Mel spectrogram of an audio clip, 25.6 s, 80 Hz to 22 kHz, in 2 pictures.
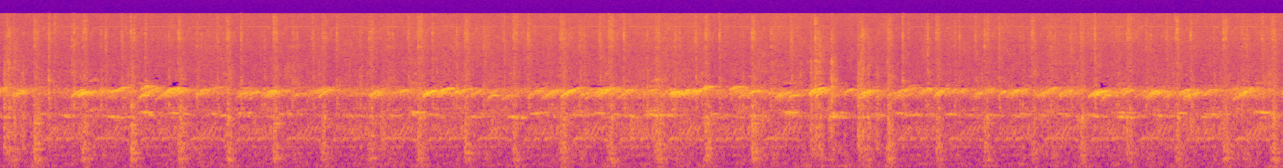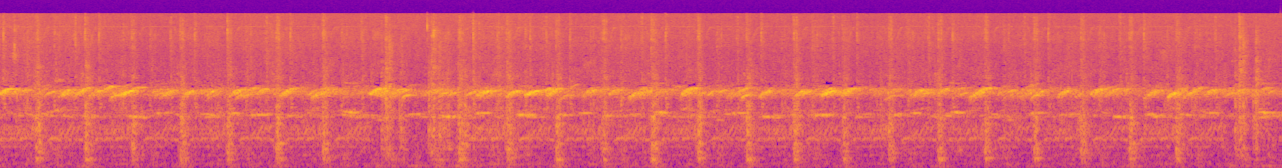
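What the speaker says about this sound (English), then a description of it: "you know that printer prints out real slow. So this speed is the high quality printing." An Epson ET-8550 inkjet printer runs a slow high-quality print job, giving a steady, continuous mechanical whir with faint rhythmic print-head passes, close by and with no talking.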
